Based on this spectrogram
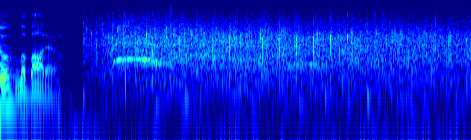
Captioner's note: audience applauding; audience cheering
